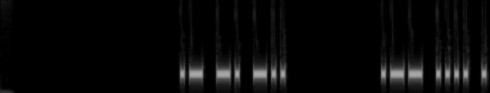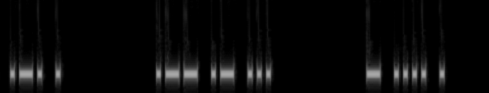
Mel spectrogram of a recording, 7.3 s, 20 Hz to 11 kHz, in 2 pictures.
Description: Morse code, heard as a keyed tone, about 34 wpm, 700 Hz. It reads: AND WHERE WAS THE
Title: 3x Word-Spacing - Sentences from Top 200 Words - 35wpm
